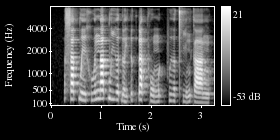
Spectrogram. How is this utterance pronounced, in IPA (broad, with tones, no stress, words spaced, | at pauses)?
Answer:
sa˦˥t̚we˧xu˧˥ə̯ na˦˥t̚wi˧ə̯ ɗə˨˩jɗə˦˥k̚ɗa˦˥t̚ ko˨˩mə˨˩k̚ fɨ˧ə̯t̪ʰi˨˩˦nka˨˩ŋ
